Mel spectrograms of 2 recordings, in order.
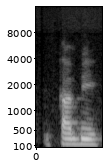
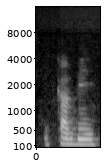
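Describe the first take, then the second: No difference in how they are said.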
